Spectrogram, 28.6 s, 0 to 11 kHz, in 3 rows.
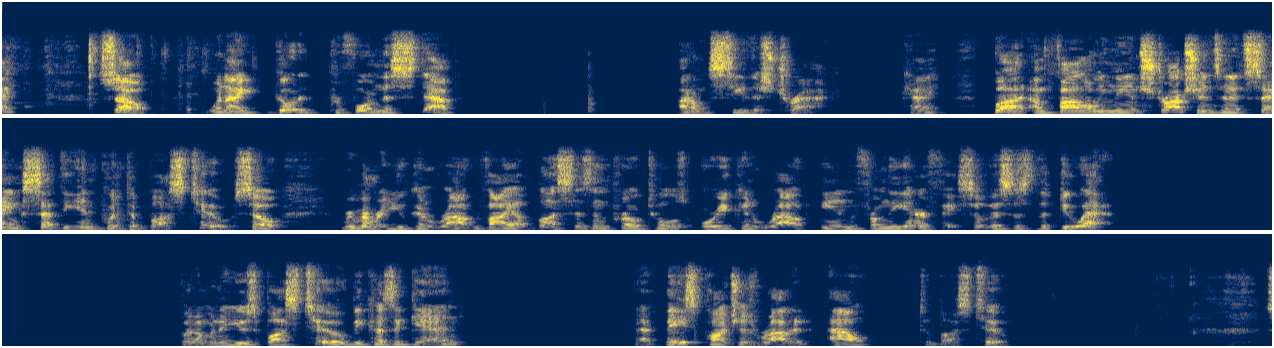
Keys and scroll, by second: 0.6 space, 1.1 super+z, 7.8 super+Tab, 10.0 super+Tab, 28.2 super+Tab.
